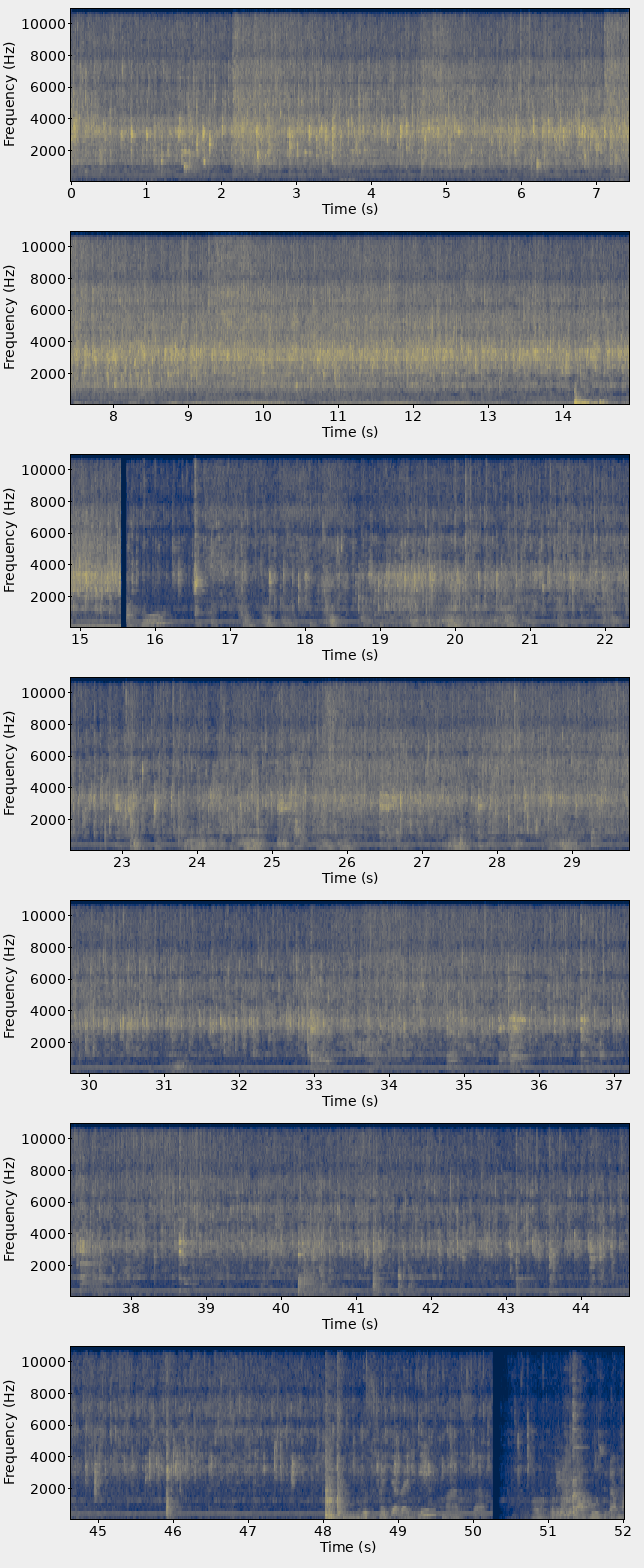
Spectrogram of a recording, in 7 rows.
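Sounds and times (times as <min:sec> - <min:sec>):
tofu sizzling in oil: 0:00.0 - 0:52.0
spatula scraping and tapping pan: 0:16.5 - 0:29.5.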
